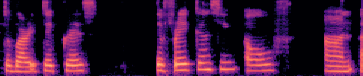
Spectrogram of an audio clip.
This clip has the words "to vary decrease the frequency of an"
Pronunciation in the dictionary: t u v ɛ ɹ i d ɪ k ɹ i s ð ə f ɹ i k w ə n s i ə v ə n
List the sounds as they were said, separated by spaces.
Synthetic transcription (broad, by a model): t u b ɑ ɹ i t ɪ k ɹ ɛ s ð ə f ɹ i k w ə n s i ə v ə n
